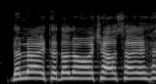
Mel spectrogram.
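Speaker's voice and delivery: loud, very high scripture proclamation; mock zealous preacher. Podcaster imitating Ishri quoting her scriptures, mock zealous preacher. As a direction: belt out the holy words, hammed up. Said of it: "And then Ishri gets all".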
